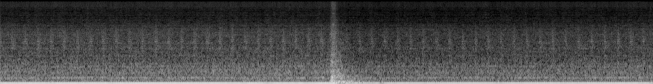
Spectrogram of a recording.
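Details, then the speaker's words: 1974 Ford 350 truck at idle, cold started to prep for sale, engine run on unchanged oil and a rebuild discussed: a deep idle with a loose knock, about three per second, tracking engine speed; engine knock, cause unknown. "You hear that one back there making a little noise. It's just the motor was full of not oil changed oil."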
